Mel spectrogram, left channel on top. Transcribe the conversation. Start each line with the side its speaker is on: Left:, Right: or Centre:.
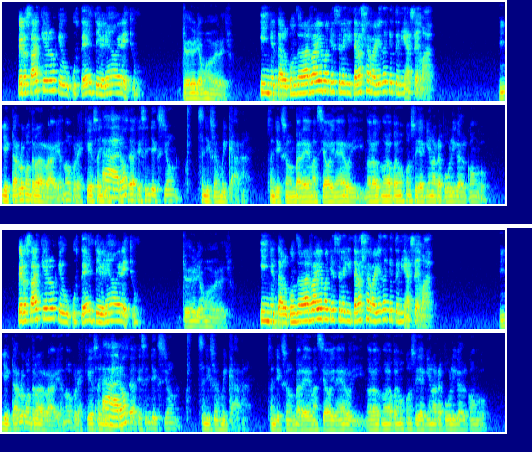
Centre: pero sabes qué es lo que u- ustedes deberían haber hecho?
Left: ¿Qué deberíamos haber hecho?
Centre: Inyectarlo contra la rabia para que se le quitara esa rabieta que tenía ese man.
Left: Inyectarlo contra la rabia, ¿no? Pero es que esa, inye-
Centre: Claro,
Left: es- esa, esa inyección, esa inyección es muy cara. Esa inyección vale demasiado dinero y no la, no la podemos conseguir aquí en la República del Congo.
